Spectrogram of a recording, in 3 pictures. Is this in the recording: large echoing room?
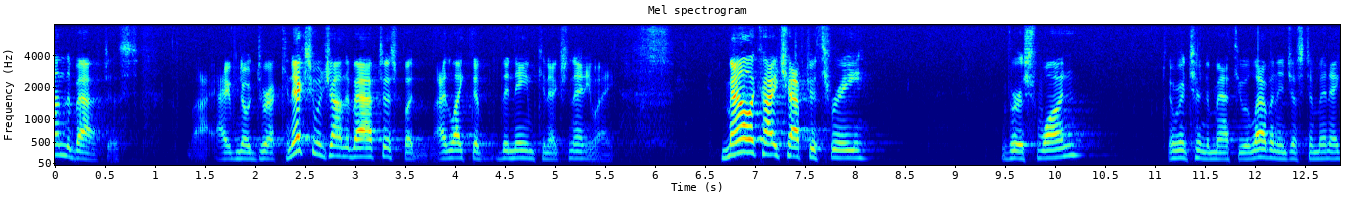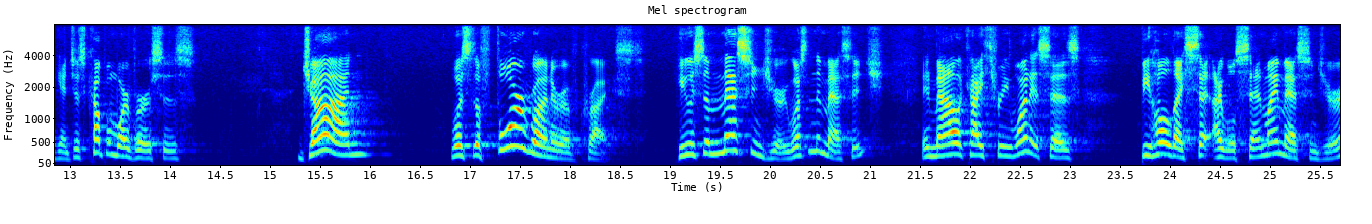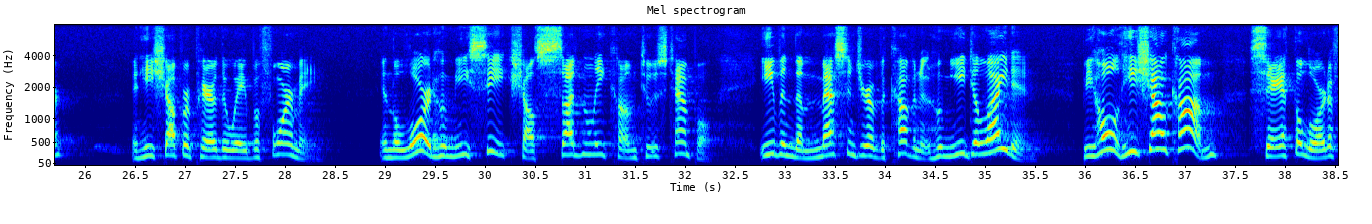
yes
